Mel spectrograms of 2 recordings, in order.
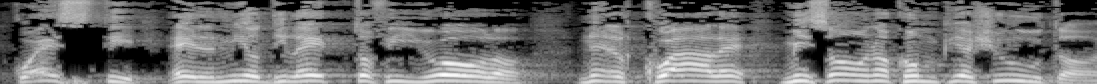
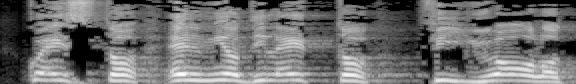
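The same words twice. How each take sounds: First: Said in the usual way. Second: God's voice, higher and louder, booming; a booming heavenly father; thundering voice from above. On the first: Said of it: "dice al verso diciassette". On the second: Acted. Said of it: "tuonò la voce dall'alto".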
